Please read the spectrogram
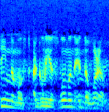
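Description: Spoken dialogue sample: a man's voice talking, thin-sounding with no highs, as from an old film or broadcast recording.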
